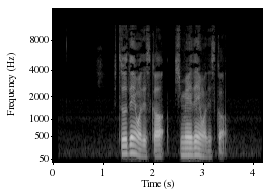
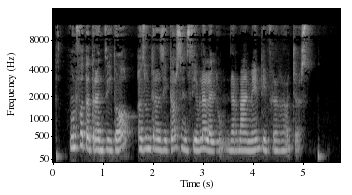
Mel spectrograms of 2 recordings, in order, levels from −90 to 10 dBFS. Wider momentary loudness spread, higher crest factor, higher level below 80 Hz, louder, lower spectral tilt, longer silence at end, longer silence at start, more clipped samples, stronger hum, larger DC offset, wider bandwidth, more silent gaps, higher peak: first, 14 LU vs 11 LU; about the same, 18 dB vs 18 dB; second, -68 dBFS vs -58 dBFS; about the same, -25 LUFS vs -23 LUFS; first, -6.5 dB/octave vs -3 dB/octave; first, 0.75 s vs 0.35 s; first, 1.35 s vs 0.05 s; neither; neither; neither; about the same, 11 kHz vs 12 kHz; neither; about the same, -8 dBFS vs -6 dBFS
